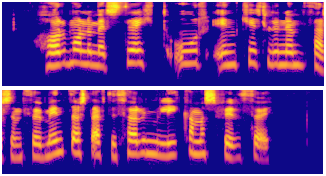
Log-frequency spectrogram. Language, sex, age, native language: Icelandic, female, 40-49, Icelandic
